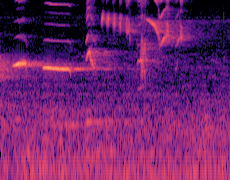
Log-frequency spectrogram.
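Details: Female common blackbird in a forest, giving a brief clear whistle followed by a burst of thin, high, scratchy twittering.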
